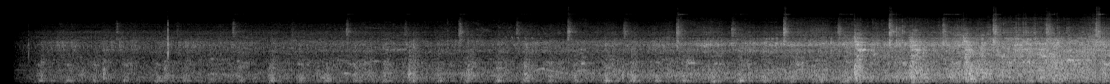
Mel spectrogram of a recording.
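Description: Steam hisses from a locomotive.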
